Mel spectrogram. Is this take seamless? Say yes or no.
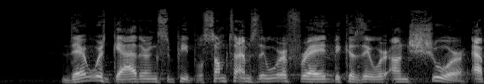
no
